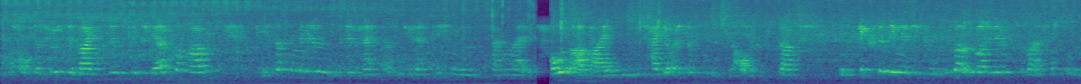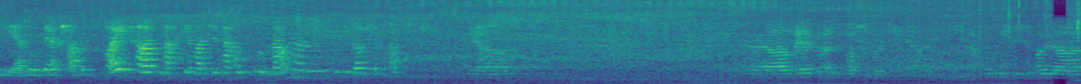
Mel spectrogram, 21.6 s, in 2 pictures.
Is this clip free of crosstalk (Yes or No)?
Yes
